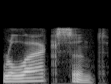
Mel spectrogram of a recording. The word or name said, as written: relaxant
